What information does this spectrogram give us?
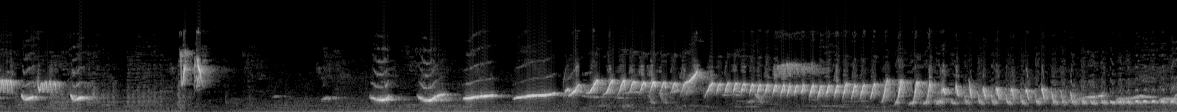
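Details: White-rumped shama, a champion bird in long rolling song: scattered clear whistles and sharp high notes, then a sustained buzzy trilled phrase with rapid repeated pulses that slowly falls in pitch; steady low hum in background.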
